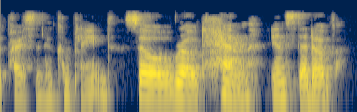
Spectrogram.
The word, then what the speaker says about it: hen: Which is hen, H-E-N. – Which is hen. Yeah, exactly. Pronounced like the bird in English.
